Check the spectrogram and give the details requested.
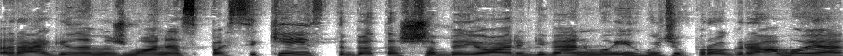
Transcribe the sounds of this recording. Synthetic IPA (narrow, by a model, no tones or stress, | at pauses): ɾɑːɡʲɪnɐmʲɪʒmoːnʲeːspɐsʲɪkʲɛɪsʲt̪ʲɪbʲɛt̪ɐʃɐbʲeːjoːjrɡʲiʋʲæːnʲɪmoːiːɡʊd͡ʒʲʊpɾoːɡɾɑːmoːjɛ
